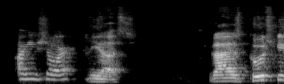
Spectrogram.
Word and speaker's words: paczki: you sure yes guys pushki is Pucci right not like patch key or epoxy is pushki yeah I think this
